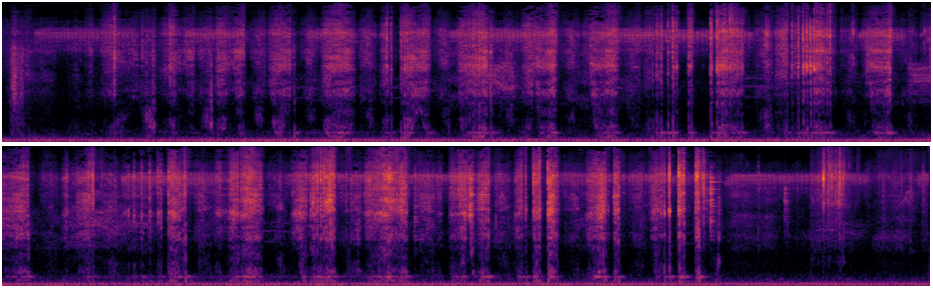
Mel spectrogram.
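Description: Knife blade shaving curls down a dry stick to make a feather stick for fire-lighting: a long run of quick scraping strokes that stops about two seconds before the end.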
